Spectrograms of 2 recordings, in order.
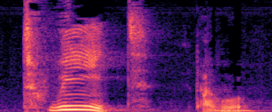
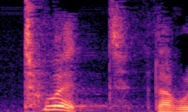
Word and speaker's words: tweet: 우리가 한 문장 한 문장 올리는 것은 tweet라고 발음을 합니다. T-W-E-E-T라고 읽고 근데 트위터 철자를 보면 T-W-I-T-T-E-R이기 때문에 I-T로 읽으면 twit라고 읽으면 이건 바보, 멍충이 이런 말이 되기 때문에 한 문장 올리는 것은 장모음이기 때문에 입을 약간 옆으로 이렇게 찢으시면서 tweet라고 해야 한 문장 올리는 거고 twit라고 하면 이건 다른 말이죠.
